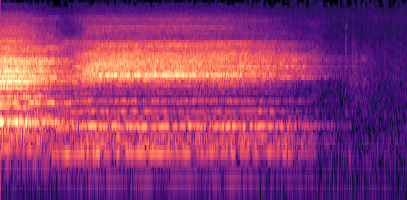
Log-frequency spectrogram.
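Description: A congregation sings a hymn together in a large echoing hall.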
